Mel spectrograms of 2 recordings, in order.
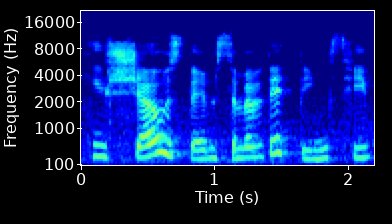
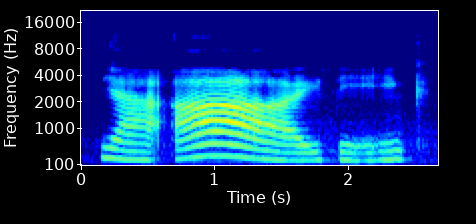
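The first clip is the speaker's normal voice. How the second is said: slow drawl; 2 semitones lower, 6 dB louder, much slower than usual. Acted. Teacher echoing the slow drawl.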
